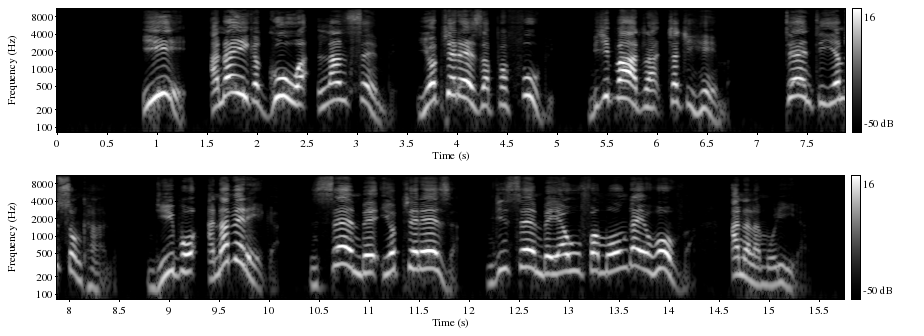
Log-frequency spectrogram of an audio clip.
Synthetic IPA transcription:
ijɛ | anajikaɡuwalansɛmbɛ | jɔpʰjɛɾɛzapafupi | ndit͡ʃipat̬at͡ʃat͡ʃiɦɛːma | tɛntijam̩sɔŋkʰa̰nɔ | ndip̬ɔanapɛɾɛka | nsɛmbɛjɔpʰjɛɾɛza̰ | ndinsɛmbɛjaufamɔŋɡajɛɦɔva̰ | analamuliːɾa̰

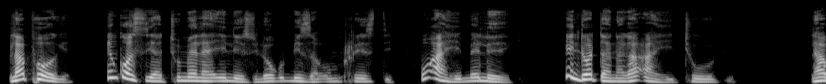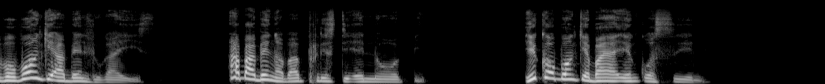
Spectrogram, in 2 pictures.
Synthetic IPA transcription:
lapʰɔɣɛ | iŋkʼosijatʰumɛlailizwiloɣuβizaum̩pʰris̬tʼi | uaɦimɛleːki̥ | indʱɔd̥ʱanaɣaʔːɦitʰuːb̥ʱʼi | laβɔβɔŋkʼɛaβend͡ɮʱuɣajḭːsɛ̥ | aβaβɛŋaβapʰris̬tʼiɛnoːb̥ʱi | jikʰɔβɔŋkʼɛβajaɛŋkʼosiːni

